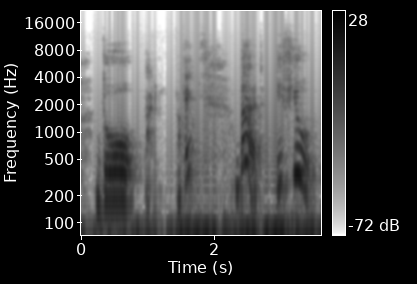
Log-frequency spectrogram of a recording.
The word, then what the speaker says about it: dólar: So if you say dólar, the do part of it is going to be a long movement. Your tongue is like enjoying the ride, okay? So it's doing dólar, okay? And there's a lot of contact with you. You can actually feel your teeth in the tip of your tongue if you do dólar, okay?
